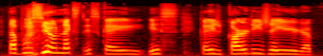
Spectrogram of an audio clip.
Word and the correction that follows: Carly Rae Jepsen: Car, wow, Carly Rae Jepsen.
